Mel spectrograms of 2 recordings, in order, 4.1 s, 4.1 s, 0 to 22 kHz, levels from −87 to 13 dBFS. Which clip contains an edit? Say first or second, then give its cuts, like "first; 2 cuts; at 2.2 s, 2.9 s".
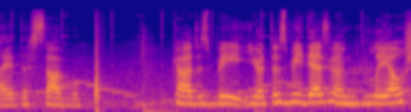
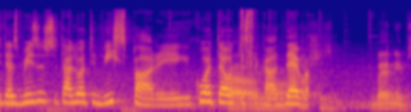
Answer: second; 1 cut; at 3.1 s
